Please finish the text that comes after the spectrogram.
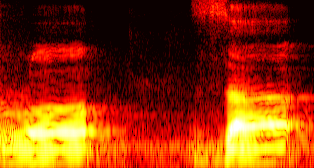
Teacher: دانتوں کی جڑیں ہیں، وہاں تالو کے حصے پہ زبان لگا کے را کو پڑھا جائے گا۔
